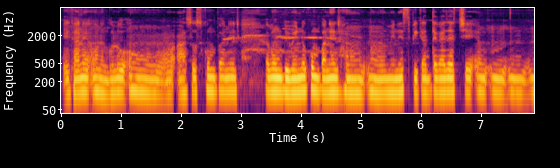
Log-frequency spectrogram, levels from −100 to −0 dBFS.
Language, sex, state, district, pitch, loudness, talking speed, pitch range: Bengali, male, Tripura, West Tripura, 120 Hz, -17 LUFS, 130 wpm, 115-125 Hz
